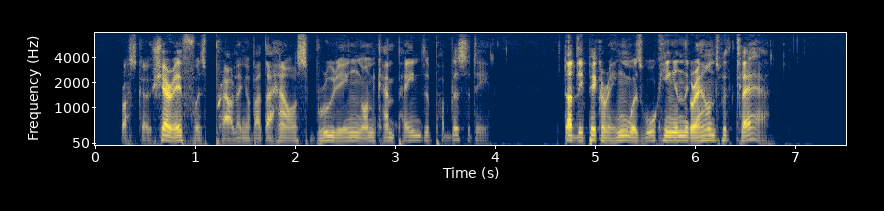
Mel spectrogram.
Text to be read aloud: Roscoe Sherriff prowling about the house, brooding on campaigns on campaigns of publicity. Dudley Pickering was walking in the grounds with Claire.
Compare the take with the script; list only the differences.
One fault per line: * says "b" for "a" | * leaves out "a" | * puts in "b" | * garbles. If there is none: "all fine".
* puts in "was"
* leaves out "on campaigns"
